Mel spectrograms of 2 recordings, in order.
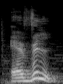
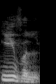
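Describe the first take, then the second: First: The first vowel is a short 'e'. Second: The first vowel is a long 'ee'. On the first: The speaker calls it wrong. "No" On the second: The speaker calls it right. "ये पढ़ा जाता है ईवल"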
